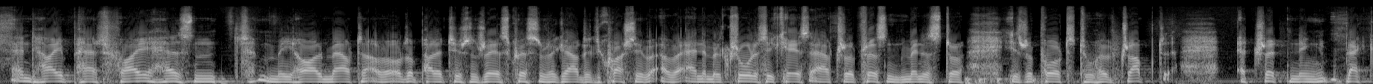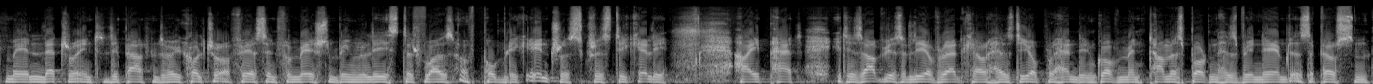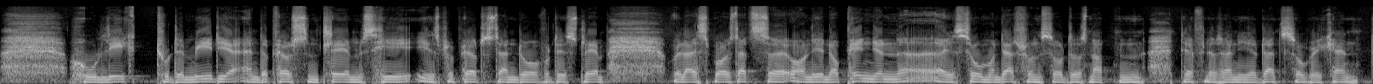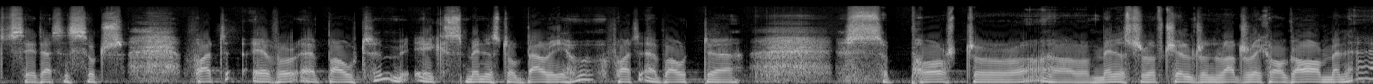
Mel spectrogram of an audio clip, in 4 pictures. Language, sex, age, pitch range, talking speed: English, male, 60-79, 115-125 Hz, 140 wpm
